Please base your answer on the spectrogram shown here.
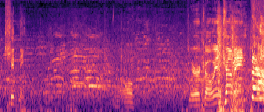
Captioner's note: crowd murmuring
